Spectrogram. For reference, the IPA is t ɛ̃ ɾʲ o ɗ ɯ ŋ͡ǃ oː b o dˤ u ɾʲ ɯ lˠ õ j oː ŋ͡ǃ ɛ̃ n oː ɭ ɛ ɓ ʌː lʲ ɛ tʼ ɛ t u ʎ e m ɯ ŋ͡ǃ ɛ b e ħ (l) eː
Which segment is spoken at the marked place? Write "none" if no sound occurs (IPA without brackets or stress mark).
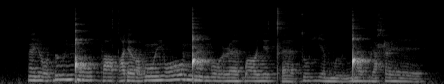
ɭ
